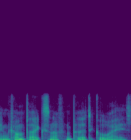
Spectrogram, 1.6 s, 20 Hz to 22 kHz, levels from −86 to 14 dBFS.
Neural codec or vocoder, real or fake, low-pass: none; real; 7.2 kHz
